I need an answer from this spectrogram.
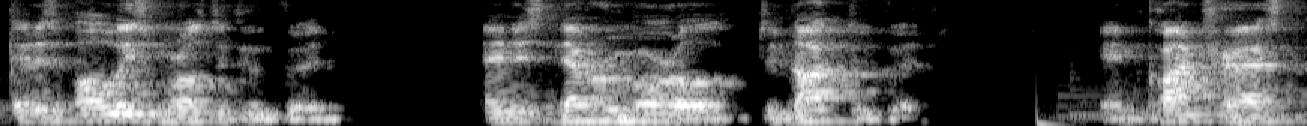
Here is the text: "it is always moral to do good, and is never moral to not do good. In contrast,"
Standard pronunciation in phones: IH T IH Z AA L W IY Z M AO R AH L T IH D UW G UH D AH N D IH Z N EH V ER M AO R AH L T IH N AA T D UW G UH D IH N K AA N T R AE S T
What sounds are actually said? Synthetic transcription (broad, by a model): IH T IH Z AA L W IY Z M AO R L T IH D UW G UH D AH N IH Z N EH V ER M AO R L T IH N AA T D UW G UH D IH N K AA N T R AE S T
